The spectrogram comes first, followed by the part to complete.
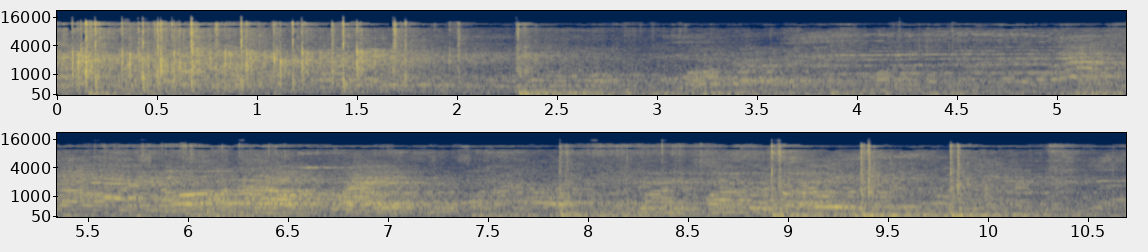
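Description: Basketball bouncing on a gym court several times, with a mix of people's voices and a few sharp clicks in the first couple of seconds.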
